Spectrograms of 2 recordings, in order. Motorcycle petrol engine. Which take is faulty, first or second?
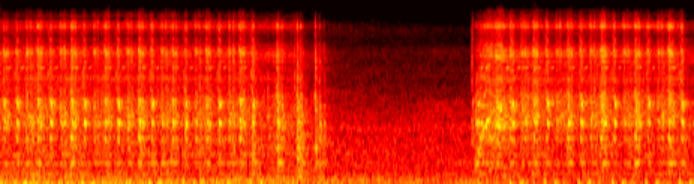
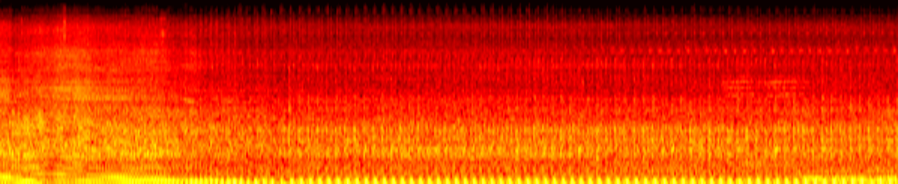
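first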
